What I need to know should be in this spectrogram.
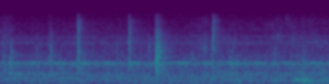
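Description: Papers and objects tap and knock on a table.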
